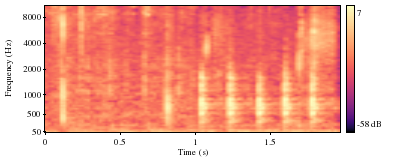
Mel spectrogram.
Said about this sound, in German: Ja, sollen wir mal klopfen oder?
